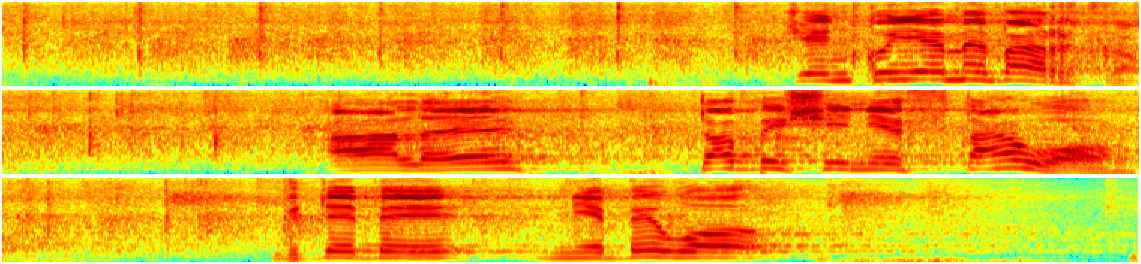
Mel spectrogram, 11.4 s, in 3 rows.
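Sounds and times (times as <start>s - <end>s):
audience applause at a Polish history event: 0.0s - 11.3s
speech: 2.6s - 3.9s, 4.8s - 7.7s, 8.5s - 10.4s.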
